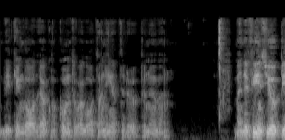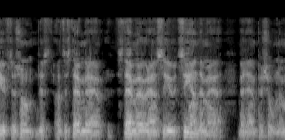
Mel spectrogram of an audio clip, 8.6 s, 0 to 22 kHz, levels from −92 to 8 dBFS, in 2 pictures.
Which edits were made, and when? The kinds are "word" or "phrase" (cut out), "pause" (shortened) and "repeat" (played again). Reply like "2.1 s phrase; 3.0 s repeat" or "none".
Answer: 3.4 s pause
